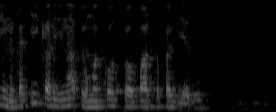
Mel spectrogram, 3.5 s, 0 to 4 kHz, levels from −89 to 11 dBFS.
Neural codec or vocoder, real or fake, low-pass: vocoder, 44.1 kHz, 128 mel bands, Pupu-Vocoder; fake; 3.6 kHz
